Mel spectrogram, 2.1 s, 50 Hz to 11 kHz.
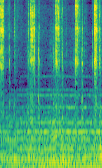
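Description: A socket wrench on a 17 mm socket clicking in about five short bursts, a little over two a second, as it is swung back and forth to loosen a motorcycle's oil filter.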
